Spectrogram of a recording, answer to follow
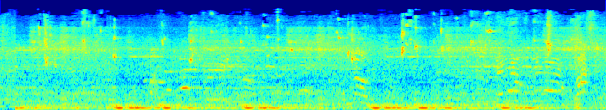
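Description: Basketball arena game sound: a steady crowd rumble with a basketball being dribbled on the hardwood court and short sharp clicks of play.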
